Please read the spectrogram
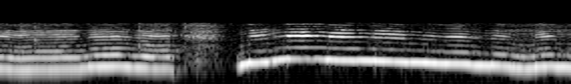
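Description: A high, wordless voice holding two long drawn-out notes, with a short breath break about one and a half seconds in. Each note swells and then slowly slides down in pitch.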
